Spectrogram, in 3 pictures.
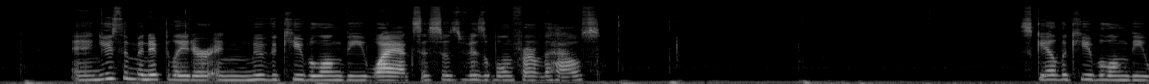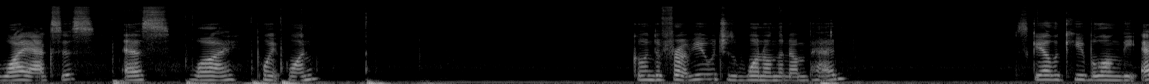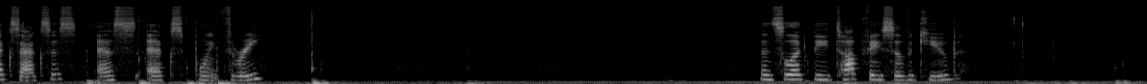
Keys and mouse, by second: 4.1-12.5 drag, 12.5 s, 19.6 KP_1, 23.8 s, 34.0 KP_1.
